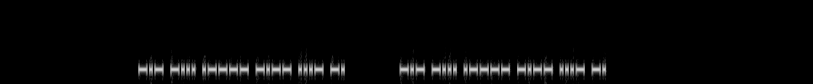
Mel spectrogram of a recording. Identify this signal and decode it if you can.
Morse code, heard as a keyed tone, about 45 wpm, 700 Hz. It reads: KB1YVN KB1YVN
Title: USA Call Signs - 6 Characters - Repeated 2x - 45wpm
